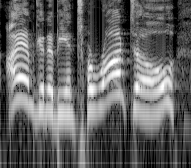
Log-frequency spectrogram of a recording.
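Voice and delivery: ordinary talk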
